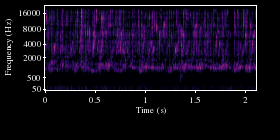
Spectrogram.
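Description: Old, sludgy inverter coolant pours steadily into a bowl during an inverter pump and transaxle fluid change, a continuous close trickling and dripping with no talk.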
